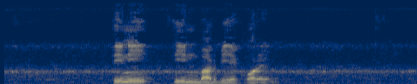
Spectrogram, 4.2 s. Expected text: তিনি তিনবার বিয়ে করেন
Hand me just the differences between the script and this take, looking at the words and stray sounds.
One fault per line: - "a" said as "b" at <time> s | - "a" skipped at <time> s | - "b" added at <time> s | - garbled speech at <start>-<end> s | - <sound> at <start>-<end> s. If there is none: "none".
none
